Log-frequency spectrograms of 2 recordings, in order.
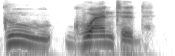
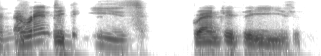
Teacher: when you are pronouncing a gr together the r is changing into a u sound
